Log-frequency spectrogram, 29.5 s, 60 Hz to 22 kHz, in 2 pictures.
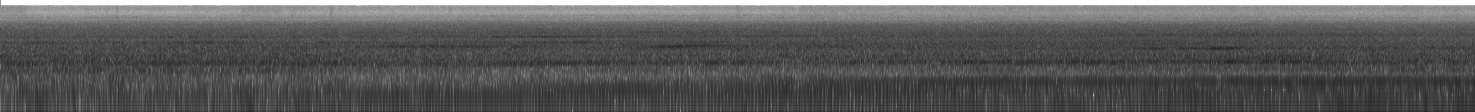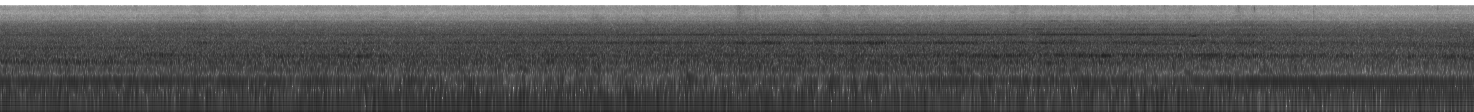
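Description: JR East E231-series suburban train standing at the platform, its under-floor equipment giving a low, steady hum with several tones that set in a few seconds in and grow a little louder about eight seconds in.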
